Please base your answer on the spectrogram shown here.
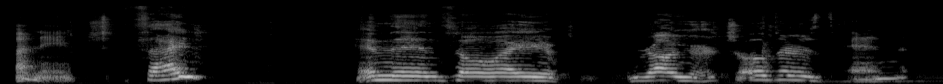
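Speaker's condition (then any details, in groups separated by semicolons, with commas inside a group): Muscular dystrophy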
